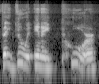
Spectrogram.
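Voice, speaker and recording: A man's voice: high-pitched, slow pace, mellow, slightly rough. A man from Puerto Rico giving a casual off-grid living talk to camera, rambling with many fillers and restarts.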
